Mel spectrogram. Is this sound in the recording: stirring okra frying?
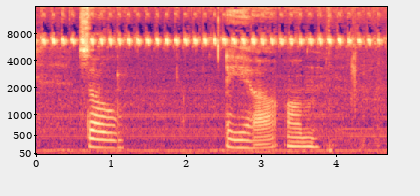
no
